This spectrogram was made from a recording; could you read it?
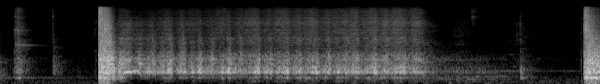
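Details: Vanguard 35 hp road cutter that won't start after long storage, battery jumped: about three seconds of cranking chug that never catches and dies away; fuel not getting through, traced to a stuck carburetor fuel solenoid.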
